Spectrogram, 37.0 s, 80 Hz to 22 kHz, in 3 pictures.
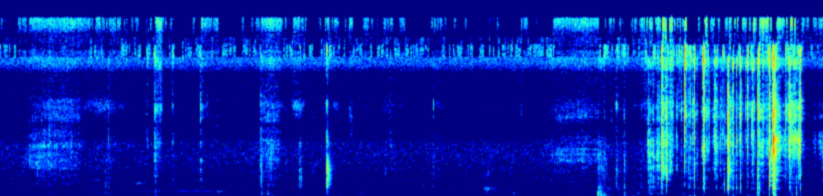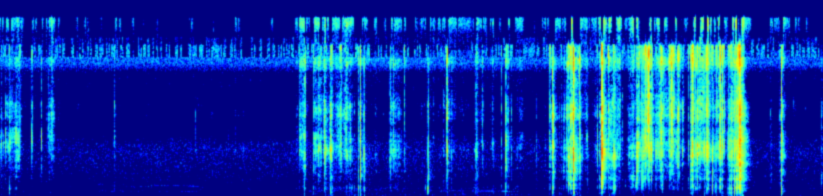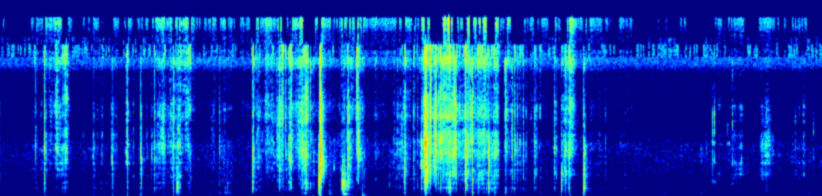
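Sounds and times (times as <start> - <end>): packaging crinkling and tearing: 9.7 - 12.7, 16.8 - 24.2, 26.4 - 27.6, 28.4 - 33.6.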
